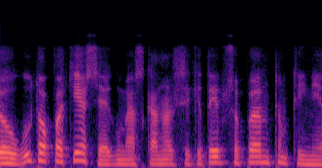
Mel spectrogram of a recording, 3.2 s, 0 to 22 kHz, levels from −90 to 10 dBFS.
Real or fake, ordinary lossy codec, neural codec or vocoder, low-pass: fake; Opus, 16 kbps; codec, 16 kHz, about 1 kbps, DyCAST, with the encoder's durations; 7.2 kHz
